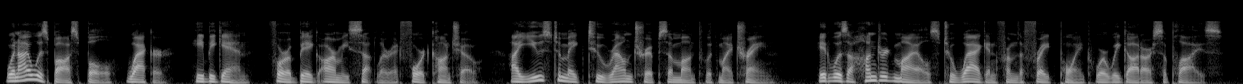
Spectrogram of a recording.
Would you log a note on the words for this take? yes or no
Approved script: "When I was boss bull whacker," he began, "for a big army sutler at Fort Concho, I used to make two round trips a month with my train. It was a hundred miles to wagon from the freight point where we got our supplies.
no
